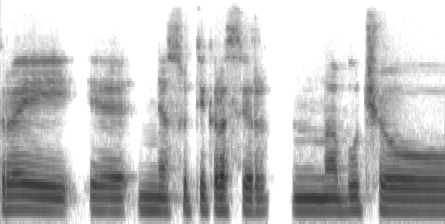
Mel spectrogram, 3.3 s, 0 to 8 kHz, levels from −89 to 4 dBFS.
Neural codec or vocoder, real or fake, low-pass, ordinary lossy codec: none; real; 7.2 kHz; Opus, 24 kbps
